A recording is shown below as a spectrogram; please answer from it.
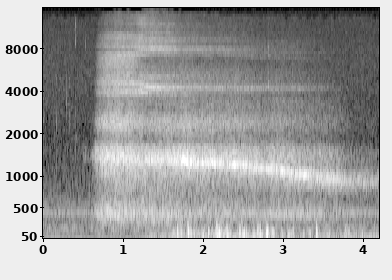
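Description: A long, slow exhale through pursed lips, as if blowing through a straw, starting just under a second in: a soft breathy rush with a faint whistling tone that slowly falls in pitch and fades away.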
